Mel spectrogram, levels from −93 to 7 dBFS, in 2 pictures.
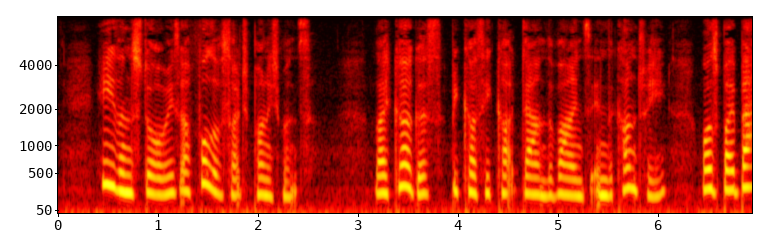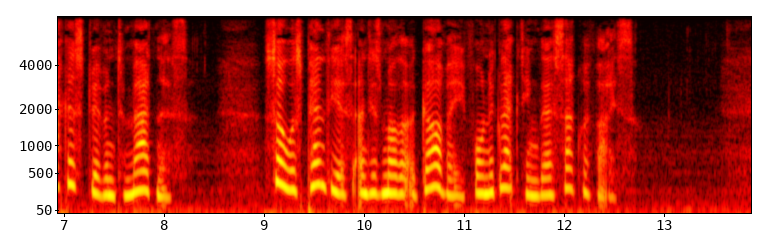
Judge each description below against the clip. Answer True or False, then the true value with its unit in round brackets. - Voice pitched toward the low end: False (230 Hz)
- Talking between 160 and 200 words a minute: False (145 wpm)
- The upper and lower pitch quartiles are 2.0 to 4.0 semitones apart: False (4.5 semitones)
